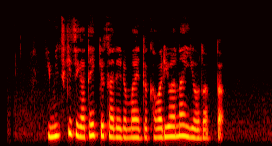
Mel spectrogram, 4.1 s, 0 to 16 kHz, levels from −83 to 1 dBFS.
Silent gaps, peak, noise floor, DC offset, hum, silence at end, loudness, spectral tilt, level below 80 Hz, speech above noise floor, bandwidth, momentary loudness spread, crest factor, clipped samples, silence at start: none; -14 dBFS; -65 dBFS; under 0.1%; none; 0.75 s; -28 LUFS; -5.5 dB/octave; -84 dBFS; 38 dB; 10.5 kHz; 8 LU; 14 dB; under 0.1%; 0.7 s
